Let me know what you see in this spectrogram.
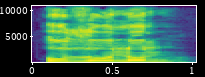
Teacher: ذال کو نرمی کے ساتھ ادا کریں گے اس میں سیٹی کی آواز پیدا نہ ہو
